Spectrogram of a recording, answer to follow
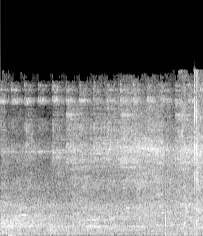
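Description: Steady ice-rink noise: skate blades scraping and gliding on the ice, with a brief low thump just after the start.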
